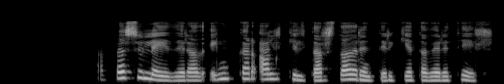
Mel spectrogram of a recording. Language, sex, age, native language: Icelandic, female, 30-39, Icelandic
